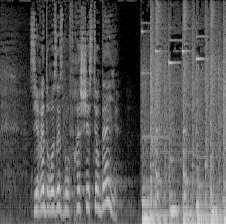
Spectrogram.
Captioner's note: with French accent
